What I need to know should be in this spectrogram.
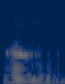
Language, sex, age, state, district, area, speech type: Hindi, male, 60+, Uttar Pradesh, Chandauli, rural, conversation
